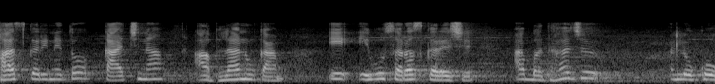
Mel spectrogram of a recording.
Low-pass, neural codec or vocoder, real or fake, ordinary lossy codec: 7.2 kHz; none; real; none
